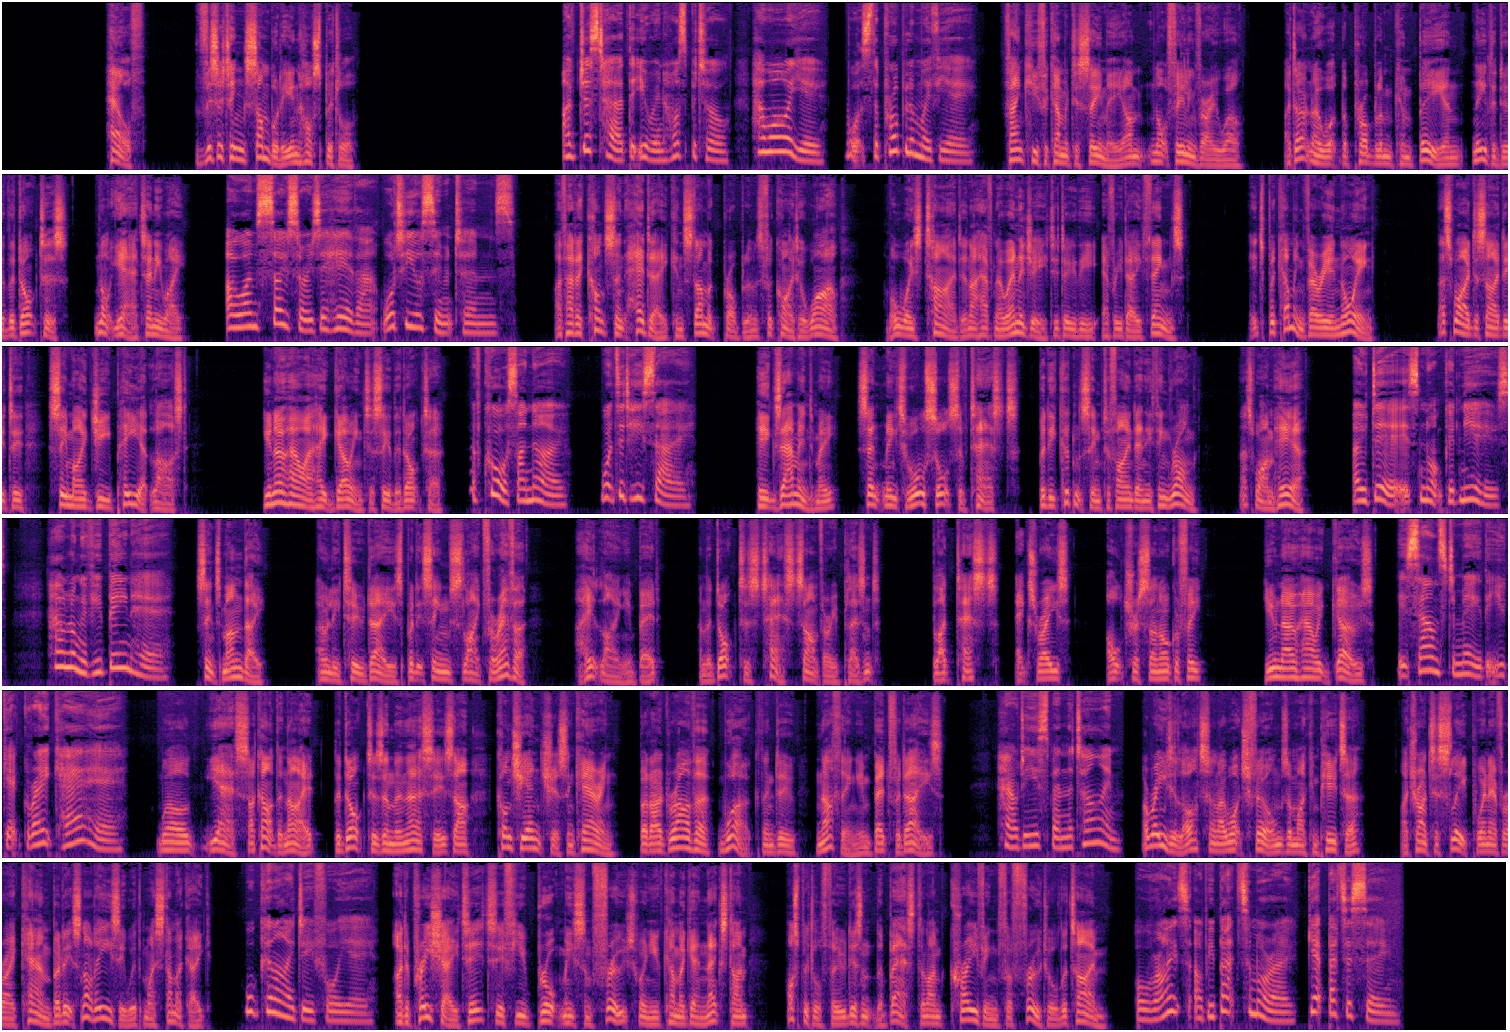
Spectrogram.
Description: Előfordulhat, hogy szeretnél külföldön egy ismerőst meglátogatni a kórházban. Ehhez hoztam most egy hasznos-hangos párbeszédet.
